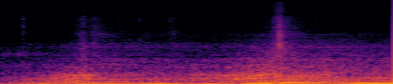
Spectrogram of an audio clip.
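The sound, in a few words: Kia Seltos car engine starting and revving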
